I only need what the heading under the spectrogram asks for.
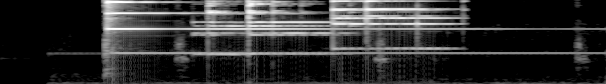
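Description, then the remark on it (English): A small house bell hanging in a room, connected to a chamber on the highest story of the building, rings softly as it swings, several light strikes in uneven succession, bright tones lingering and overlapping before fading away, with no voices. “It was with great astonishment, and with a strange, inexplicable dread, that as he looked, he saw this bell begin to swing.”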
